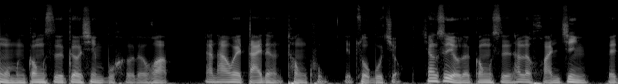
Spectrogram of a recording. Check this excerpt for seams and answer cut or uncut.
cut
